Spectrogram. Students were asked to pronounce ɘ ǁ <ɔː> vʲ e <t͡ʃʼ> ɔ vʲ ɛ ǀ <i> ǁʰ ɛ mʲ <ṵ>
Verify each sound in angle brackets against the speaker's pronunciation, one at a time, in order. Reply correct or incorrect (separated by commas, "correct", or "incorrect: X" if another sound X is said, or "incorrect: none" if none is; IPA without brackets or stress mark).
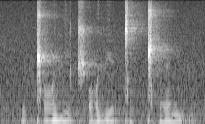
incorrect: ɔ, correct, incorrect: e, correct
